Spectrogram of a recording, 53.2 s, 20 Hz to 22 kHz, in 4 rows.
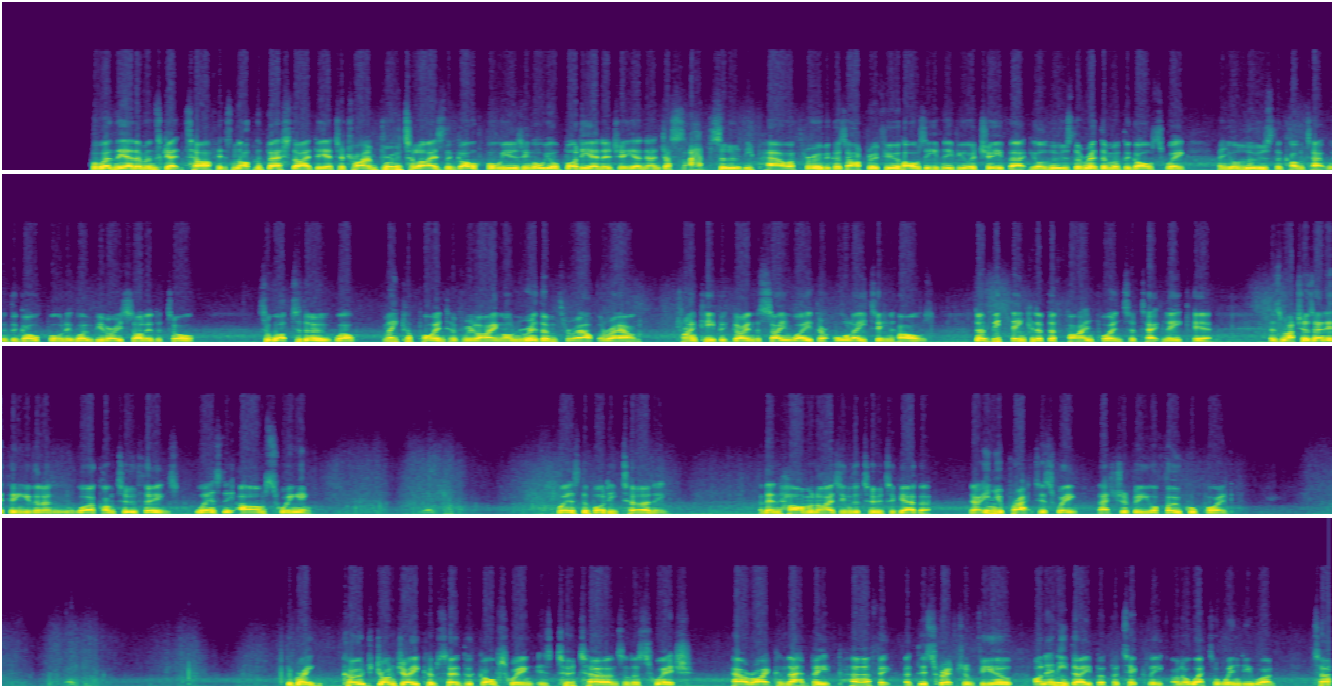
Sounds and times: Speech: 1.0 - 15.3, 15.9 - 29.8, 32.2 - 33.3, 34.2 - 39.0, 42.8 - 53.2.

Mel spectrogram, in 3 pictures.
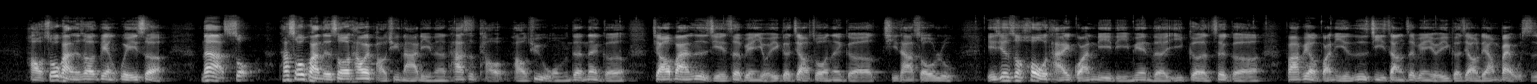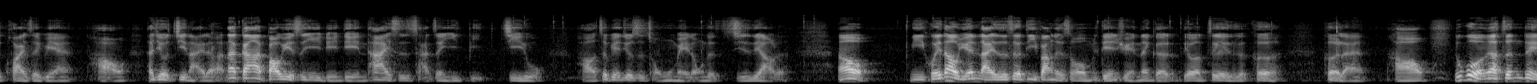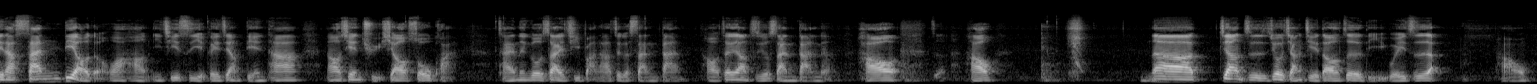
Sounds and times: Speech: 0.3 - 40.8, 42.2 - 45.2, 45.8 - 46.1.

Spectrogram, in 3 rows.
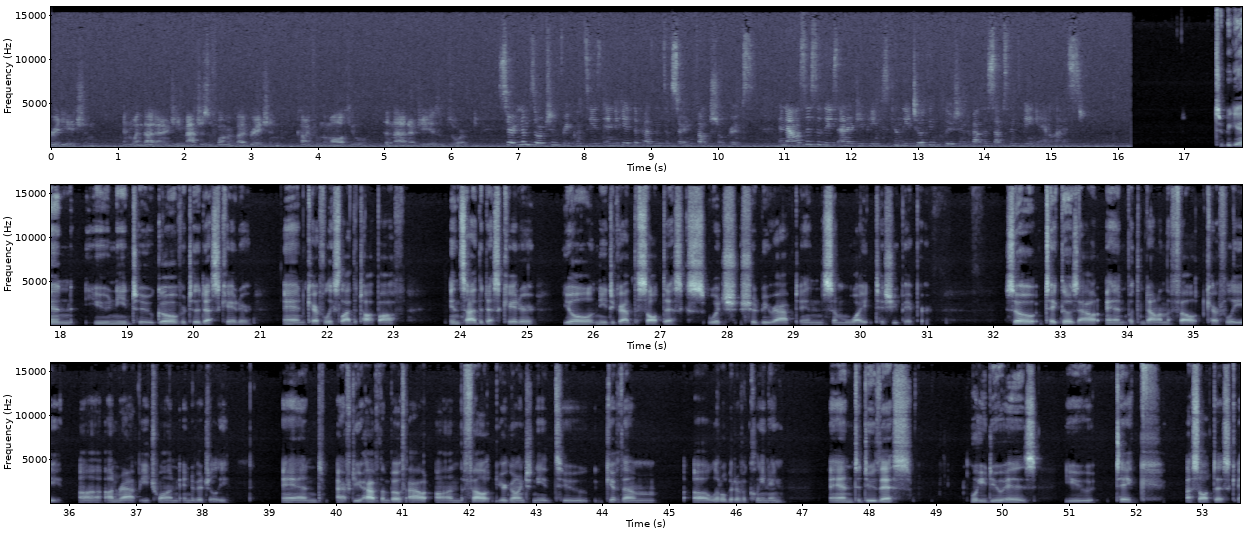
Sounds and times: Speech: 0.0 - 15.5, 17.5 - 23.1, 23.9 - 31.0, 32.2 - 38.4, 39.2 - 46.7, 47.4 - 48.7, 49.6 - 53.5.

